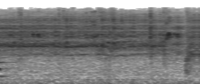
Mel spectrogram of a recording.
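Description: Battery-powered TrackMaster Thomas toy engine's small motor and gears whirring steadily as it climbs plastic track, with a light click near the end.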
